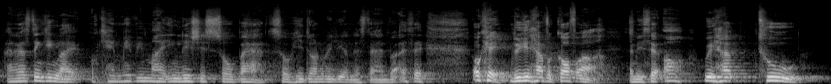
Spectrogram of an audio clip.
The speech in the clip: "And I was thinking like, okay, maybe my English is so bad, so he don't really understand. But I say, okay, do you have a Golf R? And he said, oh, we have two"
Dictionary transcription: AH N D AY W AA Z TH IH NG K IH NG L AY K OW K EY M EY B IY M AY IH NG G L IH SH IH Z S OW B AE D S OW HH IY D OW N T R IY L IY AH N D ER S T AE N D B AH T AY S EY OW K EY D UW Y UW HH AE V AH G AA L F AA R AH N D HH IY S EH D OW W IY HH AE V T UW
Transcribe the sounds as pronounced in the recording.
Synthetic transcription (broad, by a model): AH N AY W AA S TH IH NG K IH NG L AY K OW K EY M EY B IY M AY IH NG G L IH SH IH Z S OW B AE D S OW HH IY D OW N T R IY L IY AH N D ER S T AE N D B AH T AY S EY OW K EY D UW Y UW HH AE V AH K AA F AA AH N HH IY S EH D OW W IY HH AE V T UW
